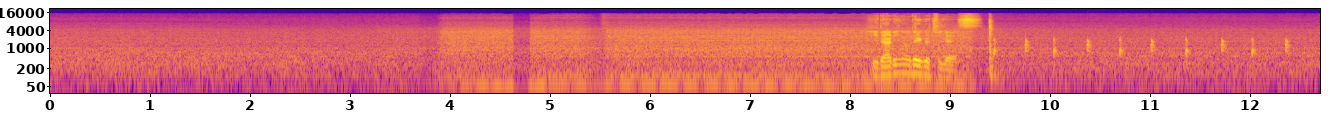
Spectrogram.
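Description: A diesel truck engine drones while cruising on a highway.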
